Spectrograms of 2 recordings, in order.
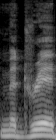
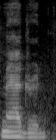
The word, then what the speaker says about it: Madrid: New Madrid Madrid is spelled like Madrid in Spain but it's pronounced Madrid look up New Madrid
